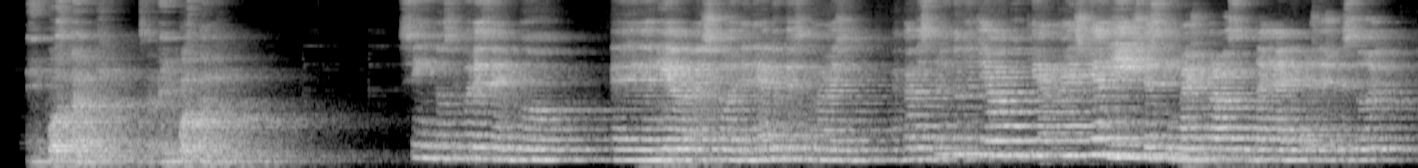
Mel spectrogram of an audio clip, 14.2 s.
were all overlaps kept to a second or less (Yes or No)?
Yes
